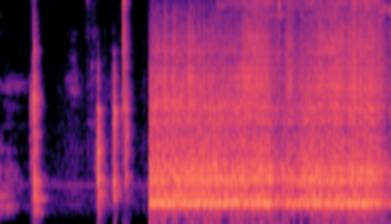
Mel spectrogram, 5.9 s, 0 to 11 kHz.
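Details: Large drill bit on a lathe, speed cut from 550 to 350 RPM, drilling a holder for a Ferm mini grinder: harsh scraping chatter with a steady squeal under load; sounds terrible, more lubrication suspected needed.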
